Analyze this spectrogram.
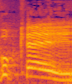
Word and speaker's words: Bucket: name again please bouquet uh that's spelled b-u-c-k-e-t bucket oh yes we have a bucket pronounced bouquet dear have you seen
